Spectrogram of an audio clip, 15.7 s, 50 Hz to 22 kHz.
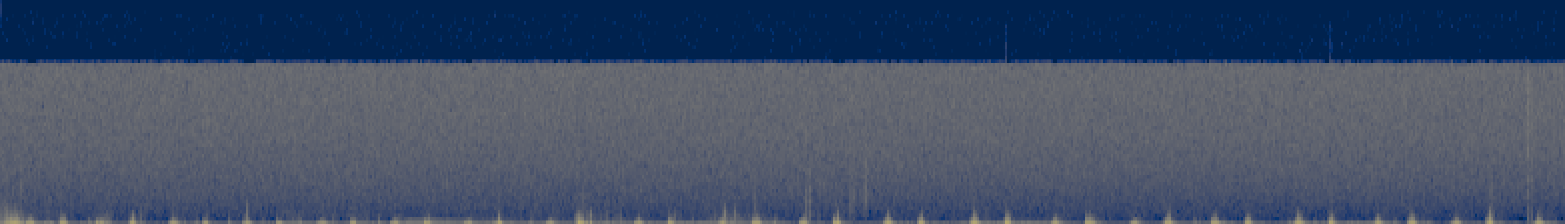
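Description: Steady paired low thumps at about 37 beats a minute, a regular heartbeat rhythm.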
